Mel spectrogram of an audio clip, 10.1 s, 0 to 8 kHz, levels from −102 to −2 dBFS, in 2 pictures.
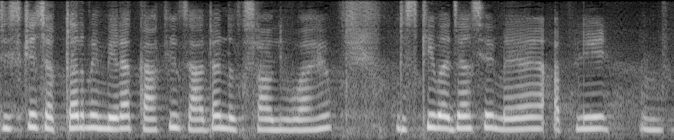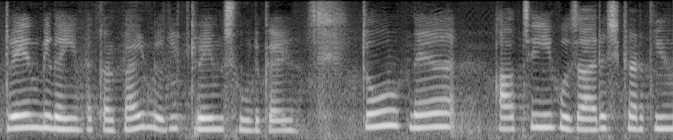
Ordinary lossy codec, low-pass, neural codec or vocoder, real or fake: none; none; codec, 16 kHz, 1 kbps, FunCodec, trained on Chinese and English, 50 frames a second; fake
